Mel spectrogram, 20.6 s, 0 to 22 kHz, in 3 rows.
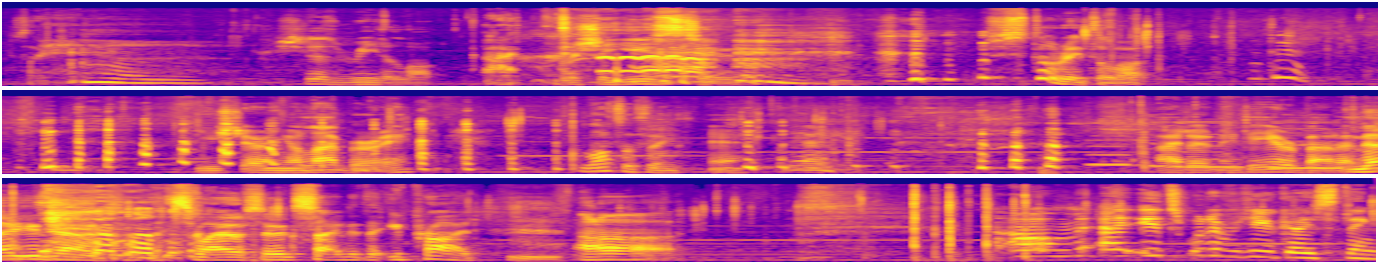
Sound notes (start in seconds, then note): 7.0 laughs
